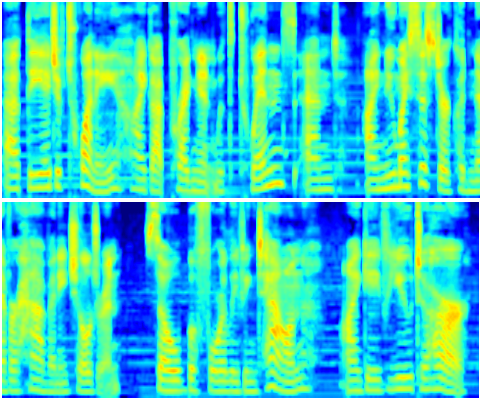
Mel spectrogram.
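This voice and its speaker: Woman voicing a middle-aged birth mother, remorseful, earnest, lowish voice, animated story. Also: moderate pace, faint music behind, lightly acted.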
